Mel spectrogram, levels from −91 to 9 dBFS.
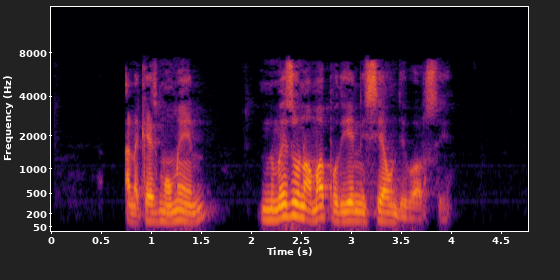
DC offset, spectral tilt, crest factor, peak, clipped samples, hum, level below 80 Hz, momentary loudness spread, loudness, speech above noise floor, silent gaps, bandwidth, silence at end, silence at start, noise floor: under 0.1%; -4.5 dB/octave; 18 dB; -2 dBFS; under 0.1%; none; -58 dBFS; 13 LU; -18 LUFS; 59 dB; none; 7.6 kHz; 0.85 s; 0.75 s; -76 dBFS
